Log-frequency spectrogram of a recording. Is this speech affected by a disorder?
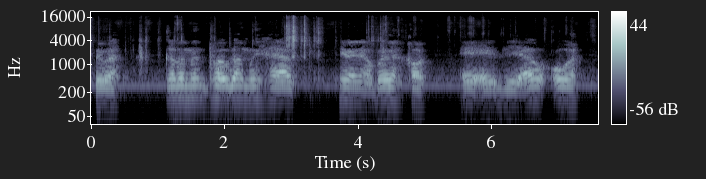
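Yes: cerebral palsy.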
